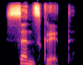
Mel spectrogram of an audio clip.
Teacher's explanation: नियम के हिसाब से तो कुछ और होना चाहिए था, पर यहां सम और कृत के बीच एक आधे स की एंट्री हो जाती है।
